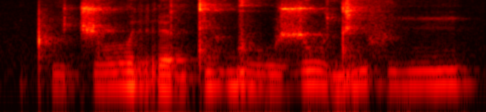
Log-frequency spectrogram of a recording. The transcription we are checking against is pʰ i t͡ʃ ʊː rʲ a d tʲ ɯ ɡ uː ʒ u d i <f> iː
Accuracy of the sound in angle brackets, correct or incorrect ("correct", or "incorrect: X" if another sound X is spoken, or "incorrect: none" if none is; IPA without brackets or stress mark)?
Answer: correct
